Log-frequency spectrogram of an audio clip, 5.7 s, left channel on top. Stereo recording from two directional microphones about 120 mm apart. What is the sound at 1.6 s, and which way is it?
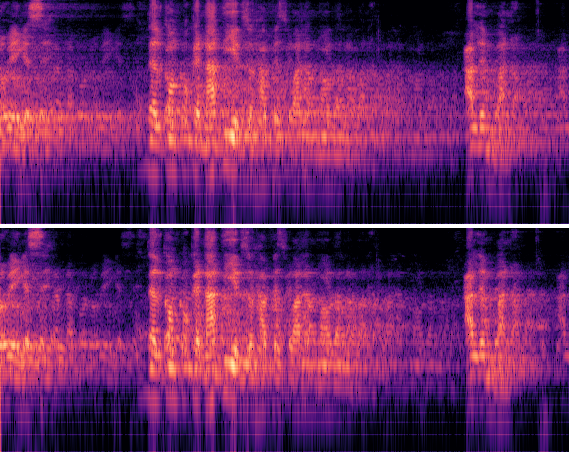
Speech, 25° right (ahead or behind).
